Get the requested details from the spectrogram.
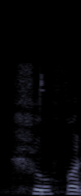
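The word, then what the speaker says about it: chauffeur: Driver वगैरह रखते हैं, उसको हम बोलते हैं शोफर। शोफर इसकी प्रोनाउंसिएशन होगी।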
